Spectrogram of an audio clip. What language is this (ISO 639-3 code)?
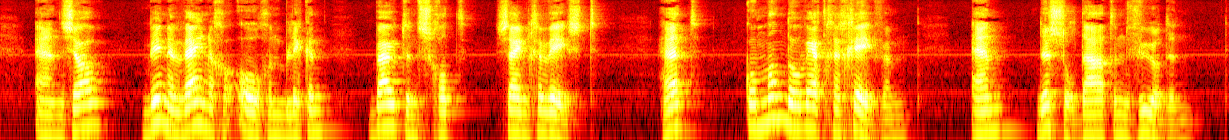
nld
